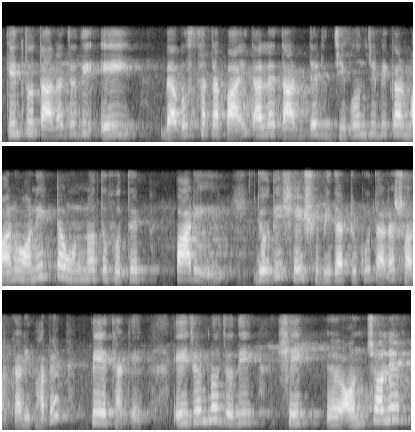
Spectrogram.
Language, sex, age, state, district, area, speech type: Bengali, female, 45-60, West Bengal, Paschim Bardhaman, urban, spontaneous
